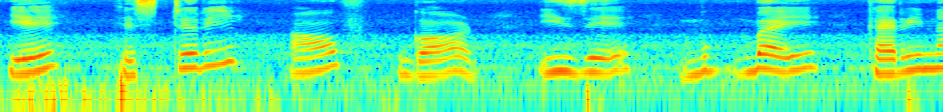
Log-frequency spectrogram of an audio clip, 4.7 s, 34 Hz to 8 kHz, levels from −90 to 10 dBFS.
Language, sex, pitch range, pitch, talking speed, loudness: English, female, 230-285 Hz, 250 Hz, 125 wpm, -17 LUFS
